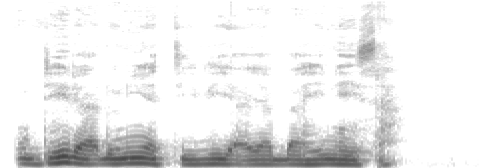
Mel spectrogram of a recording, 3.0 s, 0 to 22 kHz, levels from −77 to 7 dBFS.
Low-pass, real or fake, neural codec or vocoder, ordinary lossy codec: none; real; none; none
